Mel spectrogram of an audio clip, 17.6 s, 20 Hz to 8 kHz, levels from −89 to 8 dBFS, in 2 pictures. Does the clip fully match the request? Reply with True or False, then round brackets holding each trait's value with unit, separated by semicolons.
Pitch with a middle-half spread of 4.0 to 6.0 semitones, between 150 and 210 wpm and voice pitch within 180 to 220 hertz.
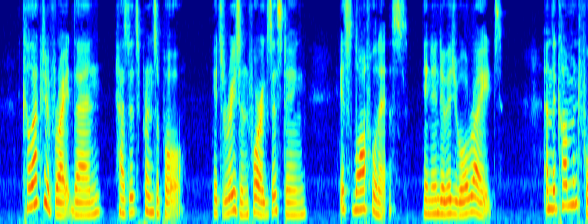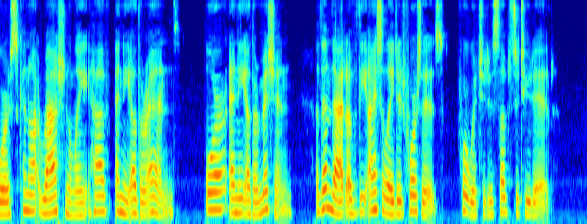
False (4.3 semitones; 135 wpm; 185 Hz)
